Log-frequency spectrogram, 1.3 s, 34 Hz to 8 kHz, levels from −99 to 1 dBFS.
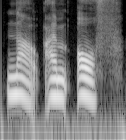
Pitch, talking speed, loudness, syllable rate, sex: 180 Hz, 190 wpm, -15 LUFS, 4.0 syllables/s, female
